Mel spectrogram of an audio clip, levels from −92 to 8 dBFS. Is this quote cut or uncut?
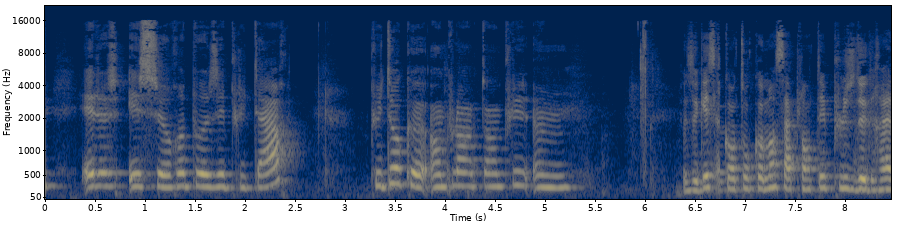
cut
